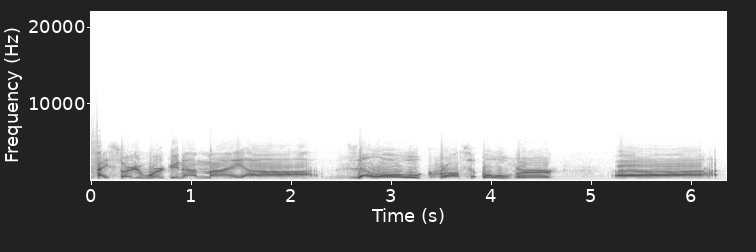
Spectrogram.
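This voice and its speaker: A man's voice: medium pitch, very slow. A man hosting a CB radio club check-in, chatting casually with a wry, joking manner about radio gear. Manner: wry, joking, technical tinkerer. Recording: lo-fi with steady hiss.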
